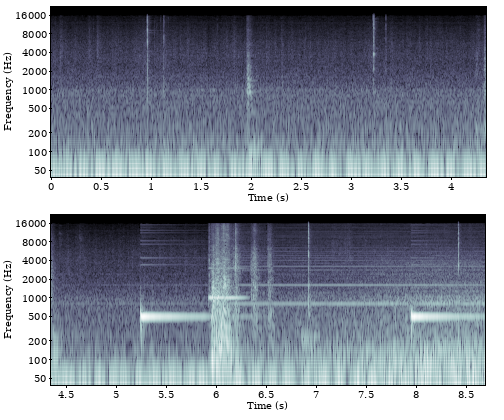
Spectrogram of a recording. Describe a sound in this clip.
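Cockpit switches click on an airliner's overhead panel.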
